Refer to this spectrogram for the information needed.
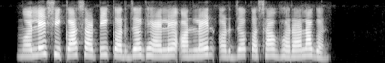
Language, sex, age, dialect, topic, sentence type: Marathi, female, 25-30, Varhadi, banking, question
